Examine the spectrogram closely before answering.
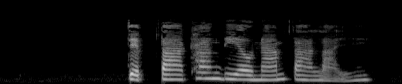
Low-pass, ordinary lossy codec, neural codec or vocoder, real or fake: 10.8 kHz; MP3, 32 kbps; none; real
